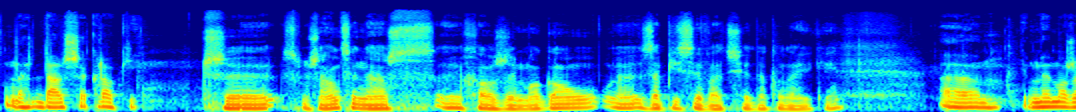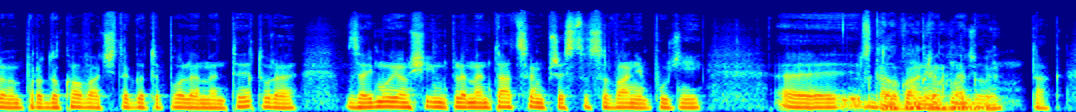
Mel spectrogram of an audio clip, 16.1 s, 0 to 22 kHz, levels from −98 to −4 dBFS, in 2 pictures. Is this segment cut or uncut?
cut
